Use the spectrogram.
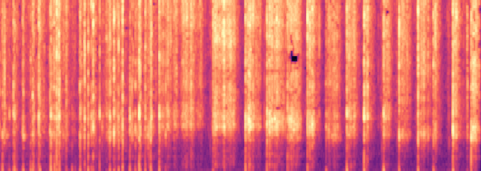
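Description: Long nails rapidly tap and scratch the surface of a green floral foam brick wrapped in clear plastic, held upright in front of the microphone. A fast, dense run of crisp, crinkly taps with bright plastic rustle and a low thump under each hit gives way to more spaced, sharper taps in the second half.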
